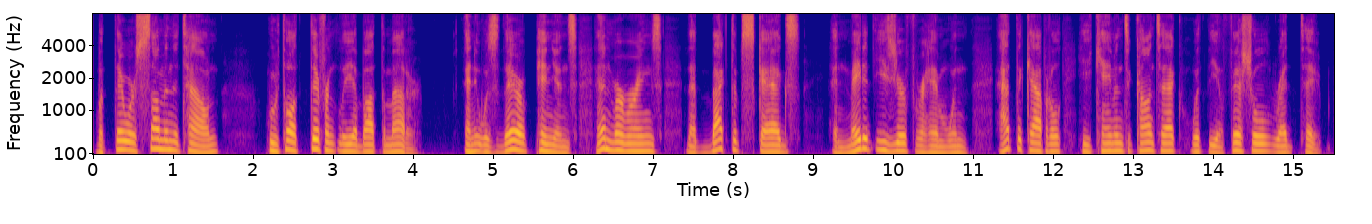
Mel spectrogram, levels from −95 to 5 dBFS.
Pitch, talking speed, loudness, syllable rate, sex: 150 Hz, 165 wpm, -19 LUFS, 4.8 syllables/s, male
